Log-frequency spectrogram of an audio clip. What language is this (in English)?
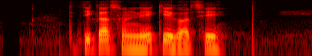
Nepali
